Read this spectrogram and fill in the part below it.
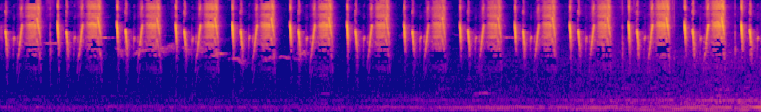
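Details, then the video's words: A young Hill Prinia sings a drawn-out ngebren rattle with a clear voice, a steady run of loud, high, scratchy bursts. A low steady hum sits beneath. "CIBLEK GUNUNG MUDA GACOR NGEBREN PANJANG SUARA JERNIH"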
